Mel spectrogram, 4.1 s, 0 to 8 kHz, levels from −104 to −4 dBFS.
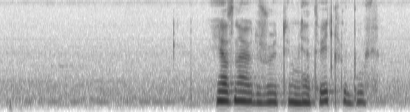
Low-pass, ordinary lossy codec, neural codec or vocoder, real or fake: none; none; none; real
